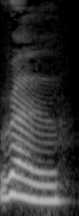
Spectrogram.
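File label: "roe deer", British English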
